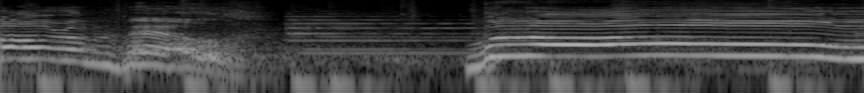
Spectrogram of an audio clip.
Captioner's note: bells tolling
